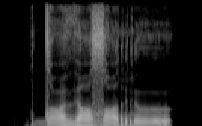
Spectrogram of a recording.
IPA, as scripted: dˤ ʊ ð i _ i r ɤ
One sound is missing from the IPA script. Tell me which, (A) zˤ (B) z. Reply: A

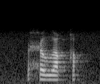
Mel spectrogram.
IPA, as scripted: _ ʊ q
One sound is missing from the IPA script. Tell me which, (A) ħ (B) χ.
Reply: A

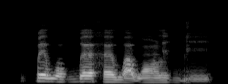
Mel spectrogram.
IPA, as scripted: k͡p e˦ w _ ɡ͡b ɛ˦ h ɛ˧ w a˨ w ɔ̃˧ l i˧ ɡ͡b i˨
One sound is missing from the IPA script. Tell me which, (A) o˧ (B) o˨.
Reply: A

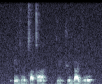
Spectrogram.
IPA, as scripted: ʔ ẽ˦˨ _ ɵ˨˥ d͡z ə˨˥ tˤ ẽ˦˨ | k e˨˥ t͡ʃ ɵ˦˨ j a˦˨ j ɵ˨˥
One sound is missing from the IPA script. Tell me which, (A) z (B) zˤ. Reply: A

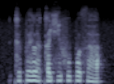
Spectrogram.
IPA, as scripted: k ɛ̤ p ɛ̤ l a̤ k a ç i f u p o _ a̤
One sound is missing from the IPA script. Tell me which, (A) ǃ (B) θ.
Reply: B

